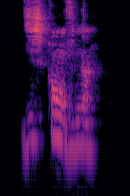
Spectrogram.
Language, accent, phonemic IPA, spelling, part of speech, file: French, Canada, /dis.kɔ̃v.nɑ̃/, disconvenant, verb, LL-Q150 (fra)-disconvenant.wav
- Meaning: present participle of disconvenir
